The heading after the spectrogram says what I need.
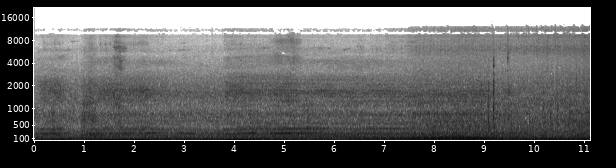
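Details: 1943 M4A1 Sherman tank nine-cylinder radial running just after start, out of gear, oil pressure coming up: deep, even drone with a slight swell in power, no knocks or misfires; normal running.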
